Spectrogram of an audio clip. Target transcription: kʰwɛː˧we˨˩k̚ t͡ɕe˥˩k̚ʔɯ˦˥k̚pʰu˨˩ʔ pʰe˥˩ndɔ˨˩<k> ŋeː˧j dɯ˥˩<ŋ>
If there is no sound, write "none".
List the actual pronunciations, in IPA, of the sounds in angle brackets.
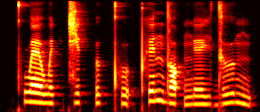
ʔ, ŋ

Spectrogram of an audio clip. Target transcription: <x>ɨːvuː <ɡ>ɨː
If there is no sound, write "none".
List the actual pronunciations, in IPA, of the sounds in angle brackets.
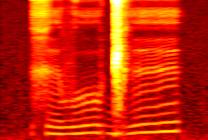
x, ɡ͡ǁ

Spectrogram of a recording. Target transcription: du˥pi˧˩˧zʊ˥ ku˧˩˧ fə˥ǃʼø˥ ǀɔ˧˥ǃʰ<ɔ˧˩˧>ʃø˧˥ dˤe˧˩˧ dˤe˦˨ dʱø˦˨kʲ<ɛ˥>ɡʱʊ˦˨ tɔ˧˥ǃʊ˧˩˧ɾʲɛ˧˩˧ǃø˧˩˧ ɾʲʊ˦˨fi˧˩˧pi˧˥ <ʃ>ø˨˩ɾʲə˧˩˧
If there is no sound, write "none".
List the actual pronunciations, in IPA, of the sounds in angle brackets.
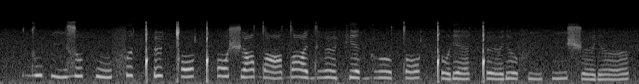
ɔ˥, ɛ˦˨, ʃ

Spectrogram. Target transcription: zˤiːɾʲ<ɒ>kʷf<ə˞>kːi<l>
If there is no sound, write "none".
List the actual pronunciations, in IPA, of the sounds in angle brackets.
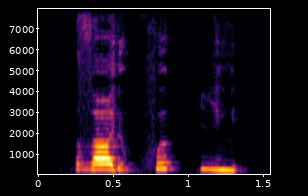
ɒ, ə, lʲ

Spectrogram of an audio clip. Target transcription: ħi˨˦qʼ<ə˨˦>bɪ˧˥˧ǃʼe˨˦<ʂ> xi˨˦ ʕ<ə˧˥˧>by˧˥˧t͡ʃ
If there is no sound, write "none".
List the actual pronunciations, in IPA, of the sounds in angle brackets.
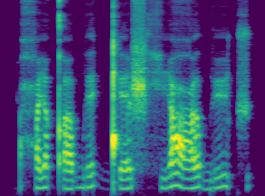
ə˨˦, ʂ, ə˧˥˧

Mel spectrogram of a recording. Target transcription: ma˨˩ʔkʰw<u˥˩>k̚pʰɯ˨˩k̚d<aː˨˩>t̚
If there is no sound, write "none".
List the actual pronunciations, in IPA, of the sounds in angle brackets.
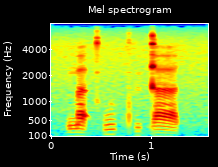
u˥˩, aː˨˩

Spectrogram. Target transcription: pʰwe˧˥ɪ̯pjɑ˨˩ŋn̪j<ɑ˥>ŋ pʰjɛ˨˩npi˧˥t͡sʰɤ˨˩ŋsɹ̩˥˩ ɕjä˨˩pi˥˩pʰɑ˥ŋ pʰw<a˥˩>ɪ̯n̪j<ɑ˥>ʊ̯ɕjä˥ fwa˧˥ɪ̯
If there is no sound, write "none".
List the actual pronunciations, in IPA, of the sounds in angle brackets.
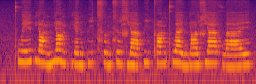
ɑ˥˩, a˥˩, ɑ˧˥

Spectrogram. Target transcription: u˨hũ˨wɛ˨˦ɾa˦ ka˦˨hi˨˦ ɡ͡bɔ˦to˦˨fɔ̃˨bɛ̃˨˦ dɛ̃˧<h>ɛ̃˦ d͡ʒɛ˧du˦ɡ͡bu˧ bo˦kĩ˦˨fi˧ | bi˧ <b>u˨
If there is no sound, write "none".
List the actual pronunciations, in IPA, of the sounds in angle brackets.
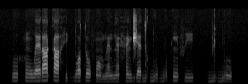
h, b

